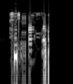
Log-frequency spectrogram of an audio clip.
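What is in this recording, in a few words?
Raleigh Police Northeast District Tactical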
